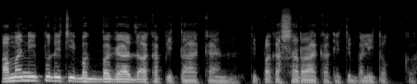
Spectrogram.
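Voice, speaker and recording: An earnest young suitor. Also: male voice, lowish voice, very animated, fast, a little mellow, husky, no echo, studio quality. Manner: earnest, pleading with his mother. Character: young man chasing a mysterious bar girl. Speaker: actor. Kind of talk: radio drama acting.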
